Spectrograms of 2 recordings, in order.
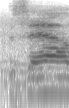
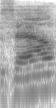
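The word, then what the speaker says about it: Szell: with it it has like some photos of gazelle there i'm not sure how you pronounce it s-z-e-l-l i'm pronouncing it zell so somebody knows a better pronunciation please you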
